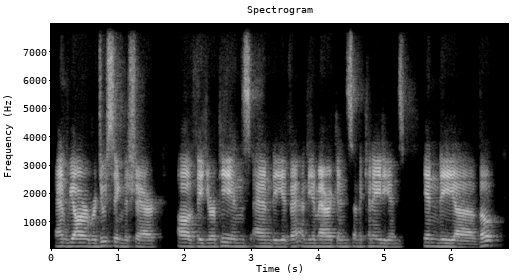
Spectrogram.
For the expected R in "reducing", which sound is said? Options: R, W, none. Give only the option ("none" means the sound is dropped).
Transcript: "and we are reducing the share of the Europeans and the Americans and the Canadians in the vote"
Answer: R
